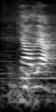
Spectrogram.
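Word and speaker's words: 漂亮: 漂亮.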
